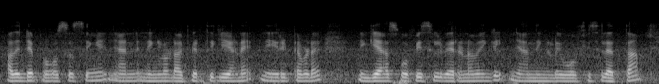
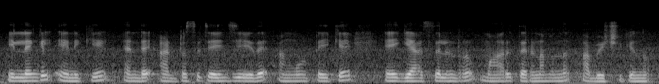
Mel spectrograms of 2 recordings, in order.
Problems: none marked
